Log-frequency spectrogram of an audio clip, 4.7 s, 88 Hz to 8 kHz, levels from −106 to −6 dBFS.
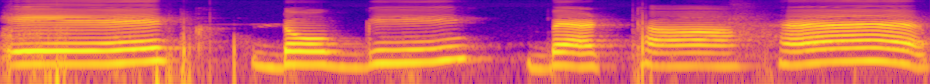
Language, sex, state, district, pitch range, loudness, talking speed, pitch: Hindi, female, Punjab, Fazilka, 235-280 Hz, -12 LUFS, 65 wpm, 255 Hz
